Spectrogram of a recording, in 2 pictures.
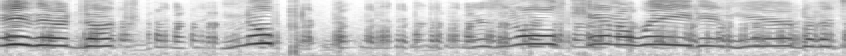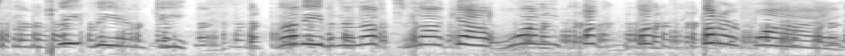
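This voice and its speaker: This is a put-on character voice. It is squeaky and pitched extremely high. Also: moderate pace. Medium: read story. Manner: casual, teasing.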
